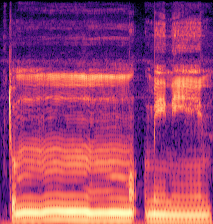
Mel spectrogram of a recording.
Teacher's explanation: میم پہ تھوڑا ہولڈ کریں کیونکہ غنہ ہو رہا ہے اور ادغام ہو رہا ہے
